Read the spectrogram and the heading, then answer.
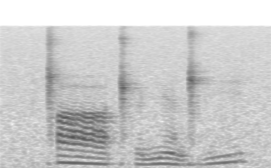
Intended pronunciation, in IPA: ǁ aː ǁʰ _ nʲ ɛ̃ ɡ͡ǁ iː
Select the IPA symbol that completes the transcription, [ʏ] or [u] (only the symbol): ʏ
